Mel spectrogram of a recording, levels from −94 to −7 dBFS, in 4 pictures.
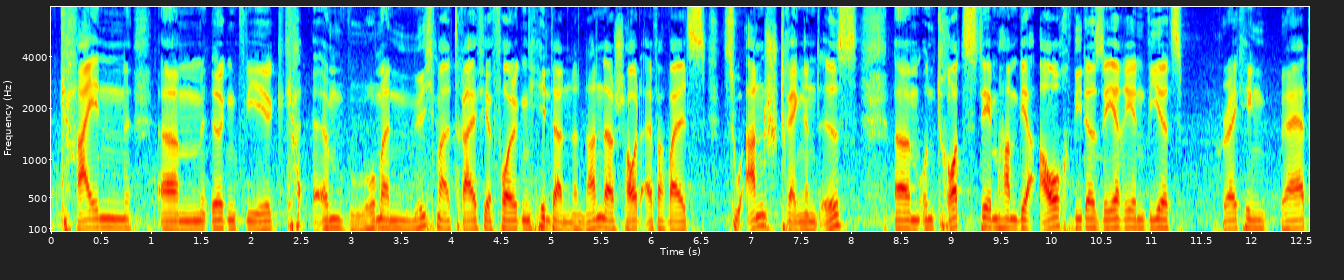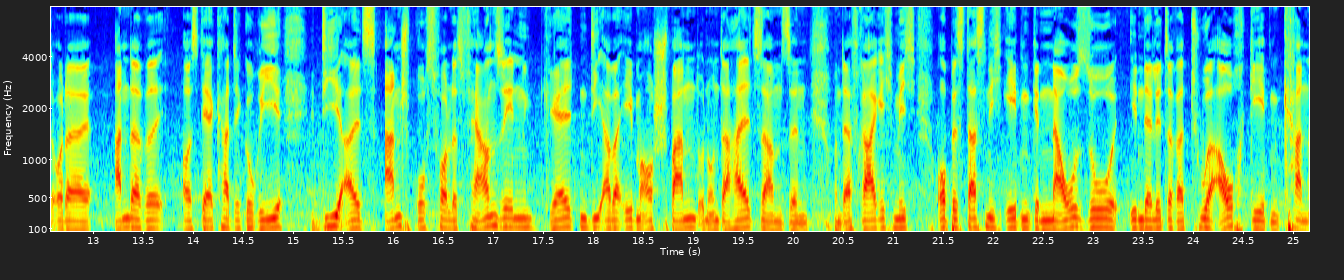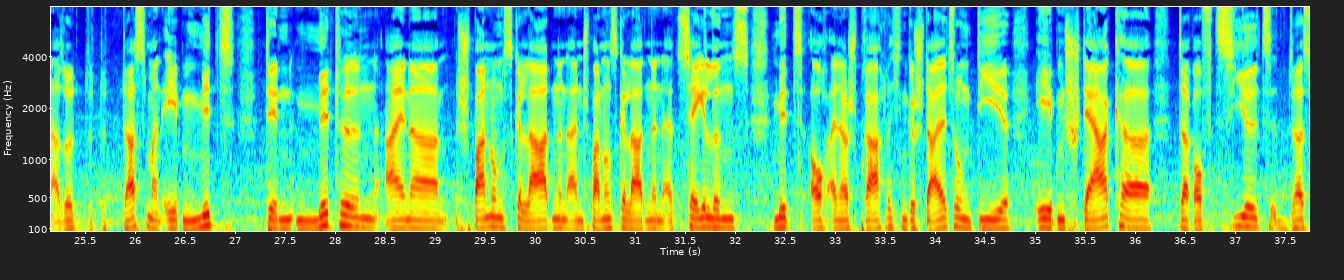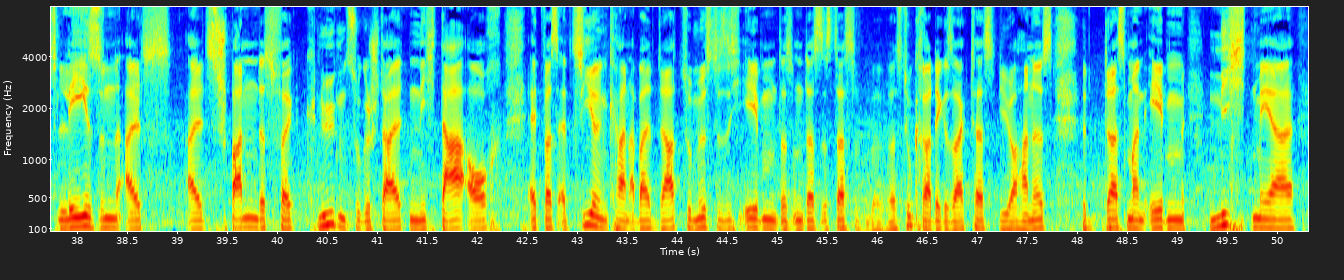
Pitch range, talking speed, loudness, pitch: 100-115 Hz, 145 wpm, -23 LUFS, 105 Hz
